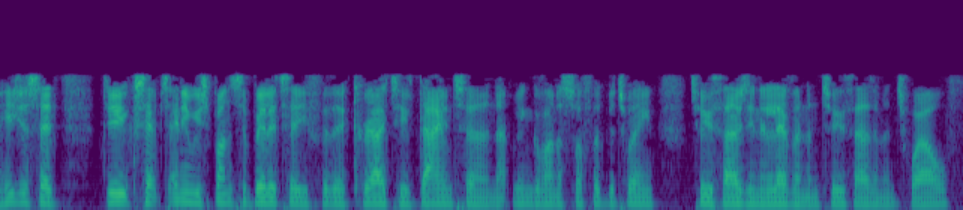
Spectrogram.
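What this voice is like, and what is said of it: Strong regional accent. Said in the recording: “I lost you around the bin because of your accent ... Just a little slower.”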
